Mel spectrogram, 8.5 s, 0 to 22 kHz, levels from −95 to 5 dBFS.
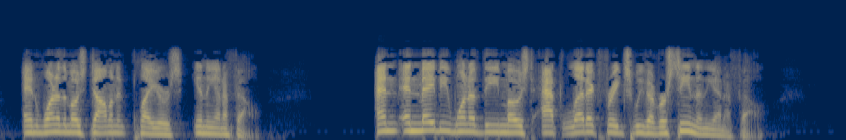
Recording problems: garbled, watery; badly; nothing above 5.5 kHz

